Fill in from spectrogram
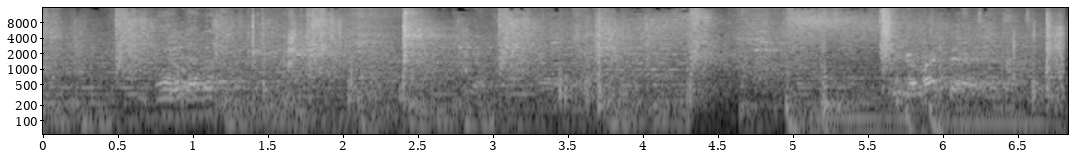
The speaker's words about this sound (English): This burpee here, we use a physio ball, we can bang it off the wall, go down, burpee, and you gotta catch the ball.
